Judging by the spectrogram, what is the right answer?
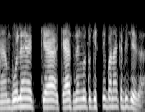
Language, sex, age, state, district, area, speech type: Hindi, male, 18-30, Bihar, Muzaffarpur, urban, conversation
